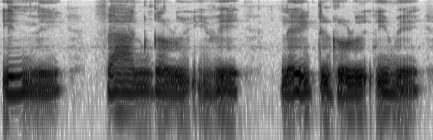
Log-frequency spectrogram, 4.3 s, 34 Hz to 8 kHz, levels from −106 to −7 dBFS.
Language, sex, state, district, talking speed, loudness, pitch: Kannada, female, Karnataka, Bidar, 85 wpm, -15 LUFS, 155 Hz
